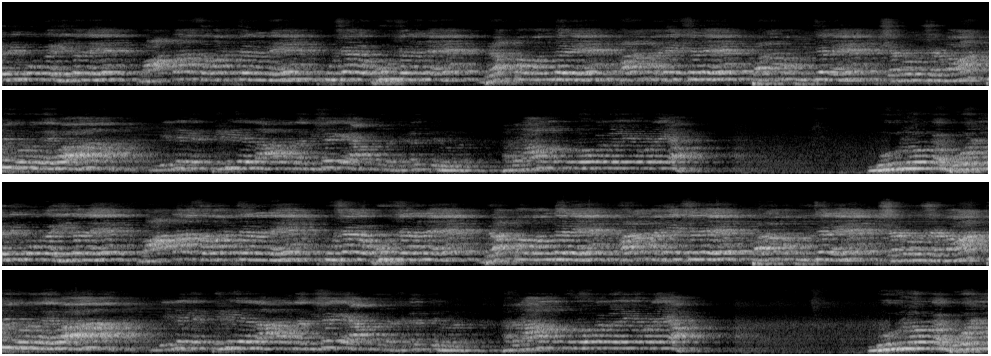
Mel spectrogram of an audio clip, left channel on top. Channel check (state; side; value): normal; both; correlation 0.56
